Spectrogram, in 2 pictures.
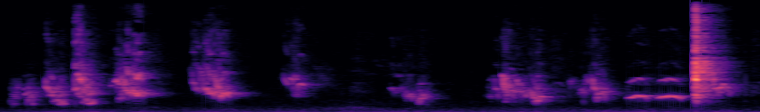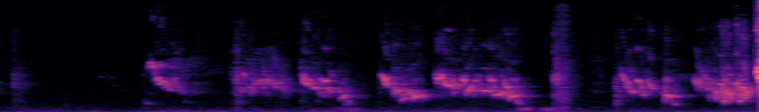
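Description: A small bird chirping and twittering in quick, short, repeated calls, with one sharp click about three and a half seconds in.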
